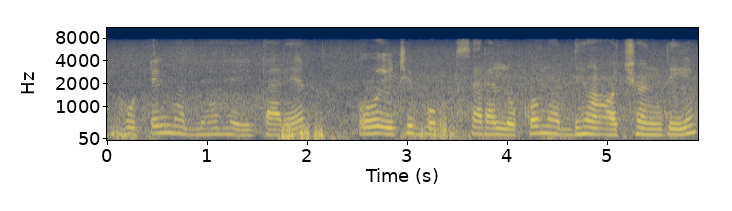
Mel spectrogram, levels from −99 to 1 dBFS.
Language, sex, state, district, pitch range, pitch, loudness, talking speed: Odia, female, Odisha, Khordha, 170-200 Hz, 185 Hz, -18 LUFS, 90 wpm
